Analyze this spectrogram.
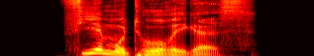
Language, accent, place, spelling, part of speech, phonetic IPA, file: German, Germany, Berlin, viermotoriges, adjective, [ˈfiːɐ̯moˌtoːʁɪɡəs], De-viermotoriges.ogg
- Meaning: strong/mixed nominative/accusative neuter singular of viermotorig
